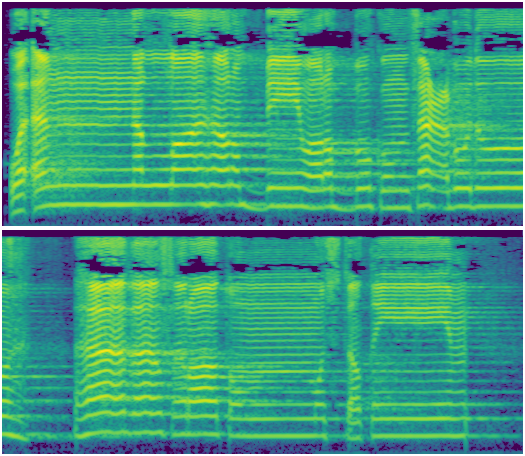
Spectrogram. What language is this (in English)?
Arabic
